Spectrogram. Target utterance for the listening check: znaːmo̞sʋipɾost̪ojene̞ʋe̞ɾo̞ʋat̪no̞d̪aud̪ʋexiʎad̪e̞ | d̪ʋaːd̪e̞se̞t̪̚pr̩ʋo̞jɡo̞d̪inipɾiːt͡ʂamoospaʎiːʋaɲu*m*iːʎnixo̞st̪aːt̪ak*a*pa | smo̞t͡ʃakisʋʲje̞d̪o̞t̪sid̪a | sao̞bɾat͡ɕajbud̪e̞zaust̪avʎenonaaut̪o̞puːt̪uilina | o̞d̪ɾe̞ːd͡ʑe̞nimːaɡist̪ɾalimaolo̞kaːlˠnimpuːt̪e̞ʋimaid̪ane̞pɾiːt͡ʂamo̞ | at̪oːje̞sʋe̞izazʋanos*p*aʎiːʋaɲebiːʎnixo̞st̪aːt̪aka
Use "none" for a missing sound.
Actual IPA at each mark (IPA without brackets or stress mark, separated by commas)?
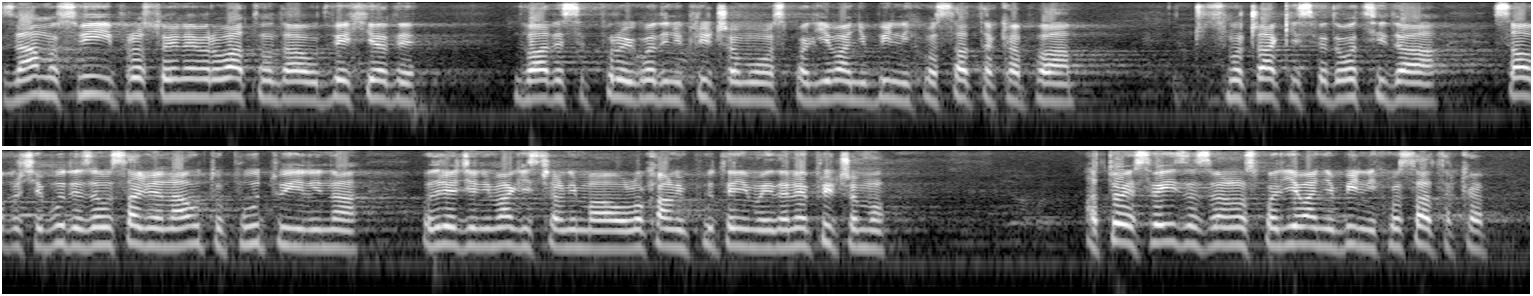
b, a, p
